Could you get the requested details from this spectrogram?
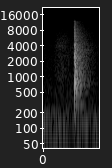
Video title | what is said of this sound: Carbon Fiber Bicycle Frame Care and Repair - PV Bicycle Center | It's almost a dull sound, a reedy sound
